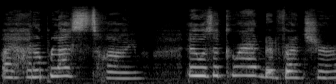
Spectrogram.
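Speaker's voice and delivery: high, soft gentle farewell; a hint of a fond ship's voice; lightly voiced dying ship. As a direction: say goodbye like a content old friend. Voicing the ship Going Merry.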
